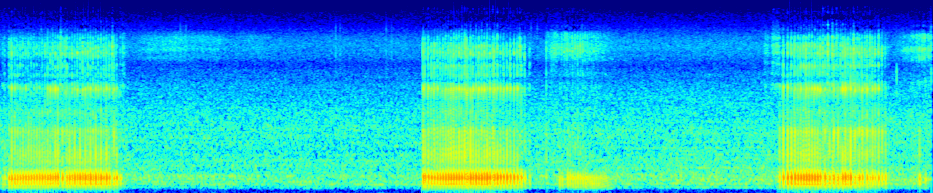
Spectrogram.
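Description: Three long, rough, rattling breath sounds about four seconds apart, with a softer snort between them; a dog snoring.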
